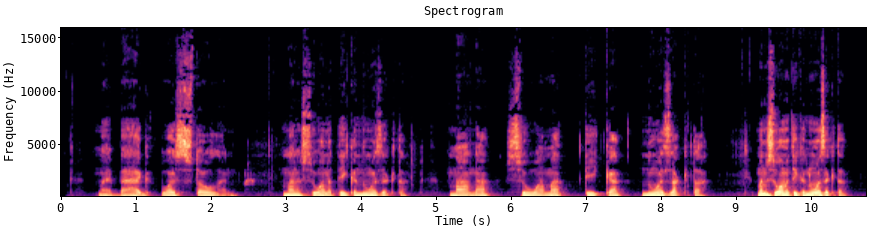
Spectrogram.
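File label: My bag was stolen, Latvian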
